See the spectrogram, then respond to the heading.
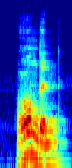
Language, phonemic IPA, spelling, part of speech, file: Dutch, /ˈrɔn.də(n)/, ronden, verb / noun, Nl-ronden.ogg
- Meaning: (verb) 1. to make round 2. to go around; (noun) plural of ronde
